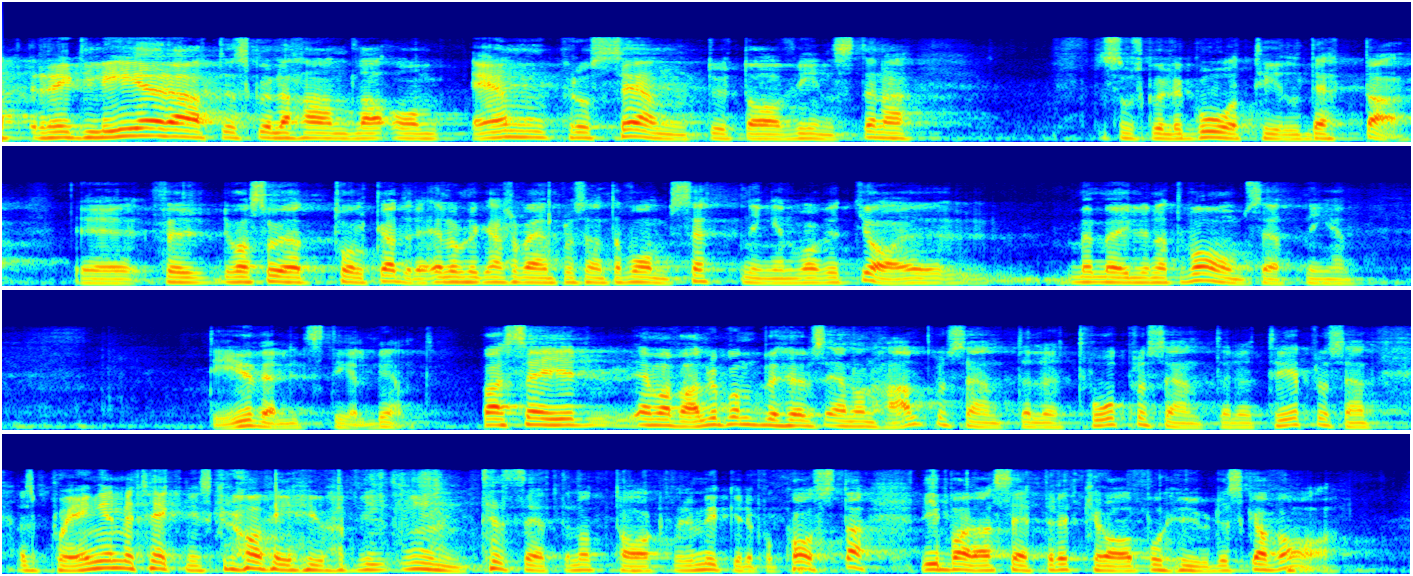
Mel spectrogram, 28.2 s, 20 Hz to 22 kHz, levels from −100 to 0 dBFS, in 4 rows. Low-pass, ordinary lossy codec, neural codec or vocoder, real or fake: none; none; codec, 16 kHz, 16 kbps, FreqCodec, smaller model; fake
